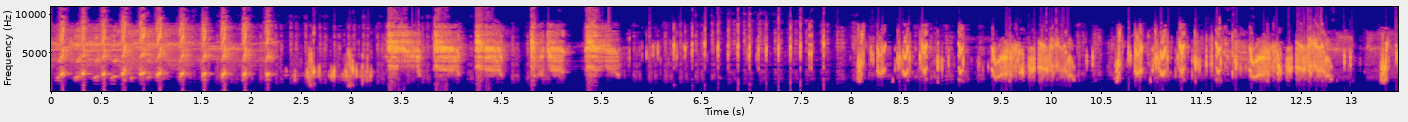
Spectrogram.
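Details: Swiftlet mating call used to attract swiftlets: dense, rapid clicking rattles and buzzy twittering chatter in long bursts, almost continuous, with brief pauses.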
